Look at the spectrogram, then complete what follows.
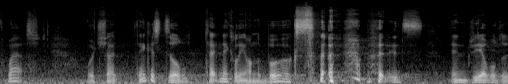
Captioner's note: laughs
